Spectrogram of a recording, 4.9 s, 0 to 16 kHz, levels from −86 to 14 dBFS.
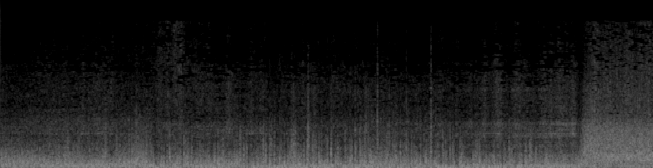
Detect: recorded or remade recorded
